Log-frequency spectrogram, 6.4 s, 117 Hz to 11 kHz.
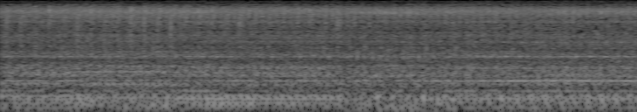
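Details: Kia Rio 2 with G4EE engine at idle: steady idle with a fast, loosely regular ticking knock of about three to four per second riding over the engine; source of the knock undetermined.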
